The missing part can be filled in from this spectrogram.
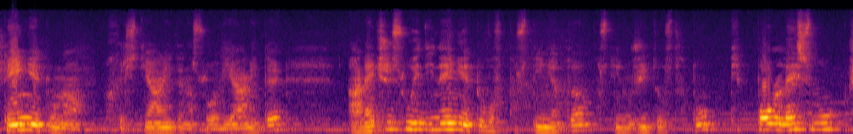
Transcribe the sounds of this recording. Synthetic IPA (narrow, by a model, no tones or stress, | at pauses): t̪ɛniɛt̪onɐ | xɾist̪ianit̪ɛnɐslˠɐvianit̪ɛ | ɐnɛt͡ʃɾɛsʊɛd̪inɛniɛt̪ovɐfpu̥st̪inʲət̪əpʊ̥st̪inoʒit̪ɛlˠst̪vo̥t̪ot̪i̥polɛsno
